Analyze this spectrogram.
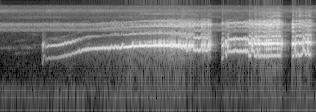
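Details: Hen red junglefowl call for luring males and other females: a long rising harmonic note swelling in loudness, then harsher broken syllables in short bursts.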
